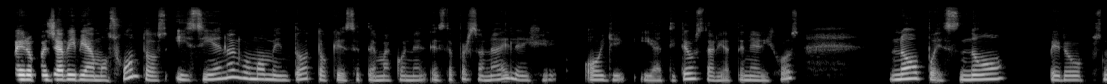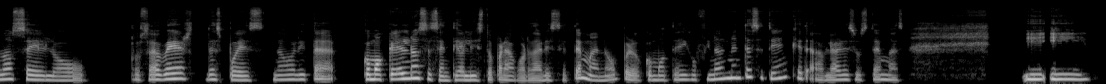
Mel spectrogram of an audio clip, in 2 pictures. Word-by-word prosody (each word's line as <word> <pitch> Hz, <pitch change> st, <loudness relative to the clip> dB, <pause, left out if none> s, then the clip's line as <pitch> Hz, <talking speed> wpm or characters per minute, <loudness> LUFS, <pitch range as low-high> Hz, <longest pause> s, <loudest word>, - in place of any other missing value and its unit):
pero 220 Hz, -1 st, +11 dB
pues 215 Hz, -1 st, +4 dB
ya 220 Hz, -, +12 dB
vivíamos 205 Hz, -4 st, +4 dB
juntos. 215 Hz, -, 0 dB
Y 215 Hz, -2 st, -1 dB
sí, 205 Hz, +3 st, 0 dB
en 260 Hz, +5 st, +2 dB
algún 300 Hz, -6 st, +2 dB
momento 230 Hz, 0 st, 0 dB
toqué 205 Hz, -4 st, -4 dB
ese 220 Hz, +5 st, -7 dB
tema 195 Hz, -1 st, -5 dB
con 195 Hz, 0 st, -5 dB
él 200 Hz, +2 st, -8 dB
esta 200 Hz, -1 st, -7 dB
persona 220 Hz, -1 st, -4 dB
y -, -, 0 dB
le 235 Hz, -6 st, -1 dB
dije: 210 Hz, +2 st, -10 dB, 0.2 s
“Oye, 210 Hz, -1 st, -3 dB
¿y 100 Hz, -, -7 dB
a 95 Hz, -, -7 dB
ti 190 Hz, -, -13 dB
te 250 Hz, +7 st, +1 dB
gustaría 250 Hz, -8 st, -3 dB
tener 195 Hz, +1 st, -4 dB
hijos?”, 260 Hz, +11 st, -6 dB, 0.9 s
“No, 255 Hz, +4 st, +5 dB
pues 185 Hz, -, -4 dB
no, 235 Hz, +5 st, +2 dB, 0.4 s
pero, 200 Hz, -1 st, -3 dB
pues -, -, -18 dB
no 240 Hz, +2 st, 0 dB
sé, 220 Hz, -4 st, 0 dB
lo 190 Hz, -1 st, -5 dB, 0.4 s
pues -, -, -9 dB
a 225 Hz, -, +3 dB
ver 255 Hz, +2 st, +4 dB, 0.2 s
después. 205 Hz, -4 st, -3 dB
No, 220 Hz, 0 st, -4 dB
ahorita". 225 Hz, -, -3 dB, 0.2 s
Como 235 Hz, -1 st, +5 dB
que 240 Hz, +1 st, +2 dB
él 260 Hz, -, +6 dB
no 285 Hz, +1 st, +6 dB
se 265 Hz, -3 st, -2 dB
sentía 205 Hz, -1 st, -2 dB
listo 200 Hz, -, -2 dB
para 105 Hz, -2 st, -2 dB
abordar 95 Hz, 0 st, -5 dB
ese 100 Hz, -, -8 dB
tema, 220 Hz, -10 st, +1 dB
¿no? 195 Hz, +5 st, -5 dB
Pero 105 Hz, -, -4 dB
como 205 Hz, -1 st, -4 dB
te 225 Hz, -, -7 dB
digo, 220 Hz, 0 st, -4 dB
finalmente 275 Hz, +9 st, 0 dB
se 315 Hz, -3 st, -5 dB
tienen 285 Hz, +4 st, -1 dB
que, 280 Hz, -, -5 dB
eh, -, -, -13 dB
hablar 105 Hz, +1 st, -3 dB
esos 110 Hz, 0 st, -6 dB
temas. 110 Hz, -2 st, -5 dB, 1.2 s
Y 235 Hz, +1 st, +4 dB
y 235 Hz, -1 st, +2 dB
220 Hz, 185 wpm, -25 LUFS, 195-240 Hz, 1.2 s, ya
